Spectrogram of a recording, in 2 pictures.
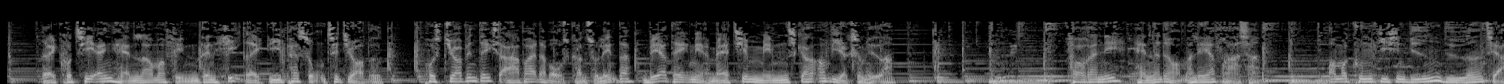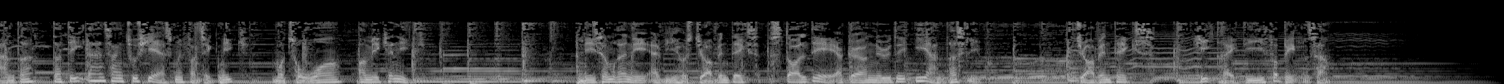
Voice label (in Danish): reklamespot; underviser video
